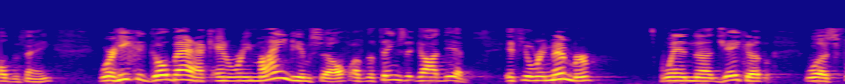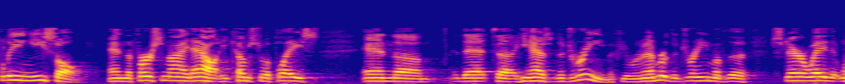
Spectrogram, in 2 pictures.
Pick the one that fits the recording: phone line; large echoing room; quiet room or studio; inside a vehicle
large echoing room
